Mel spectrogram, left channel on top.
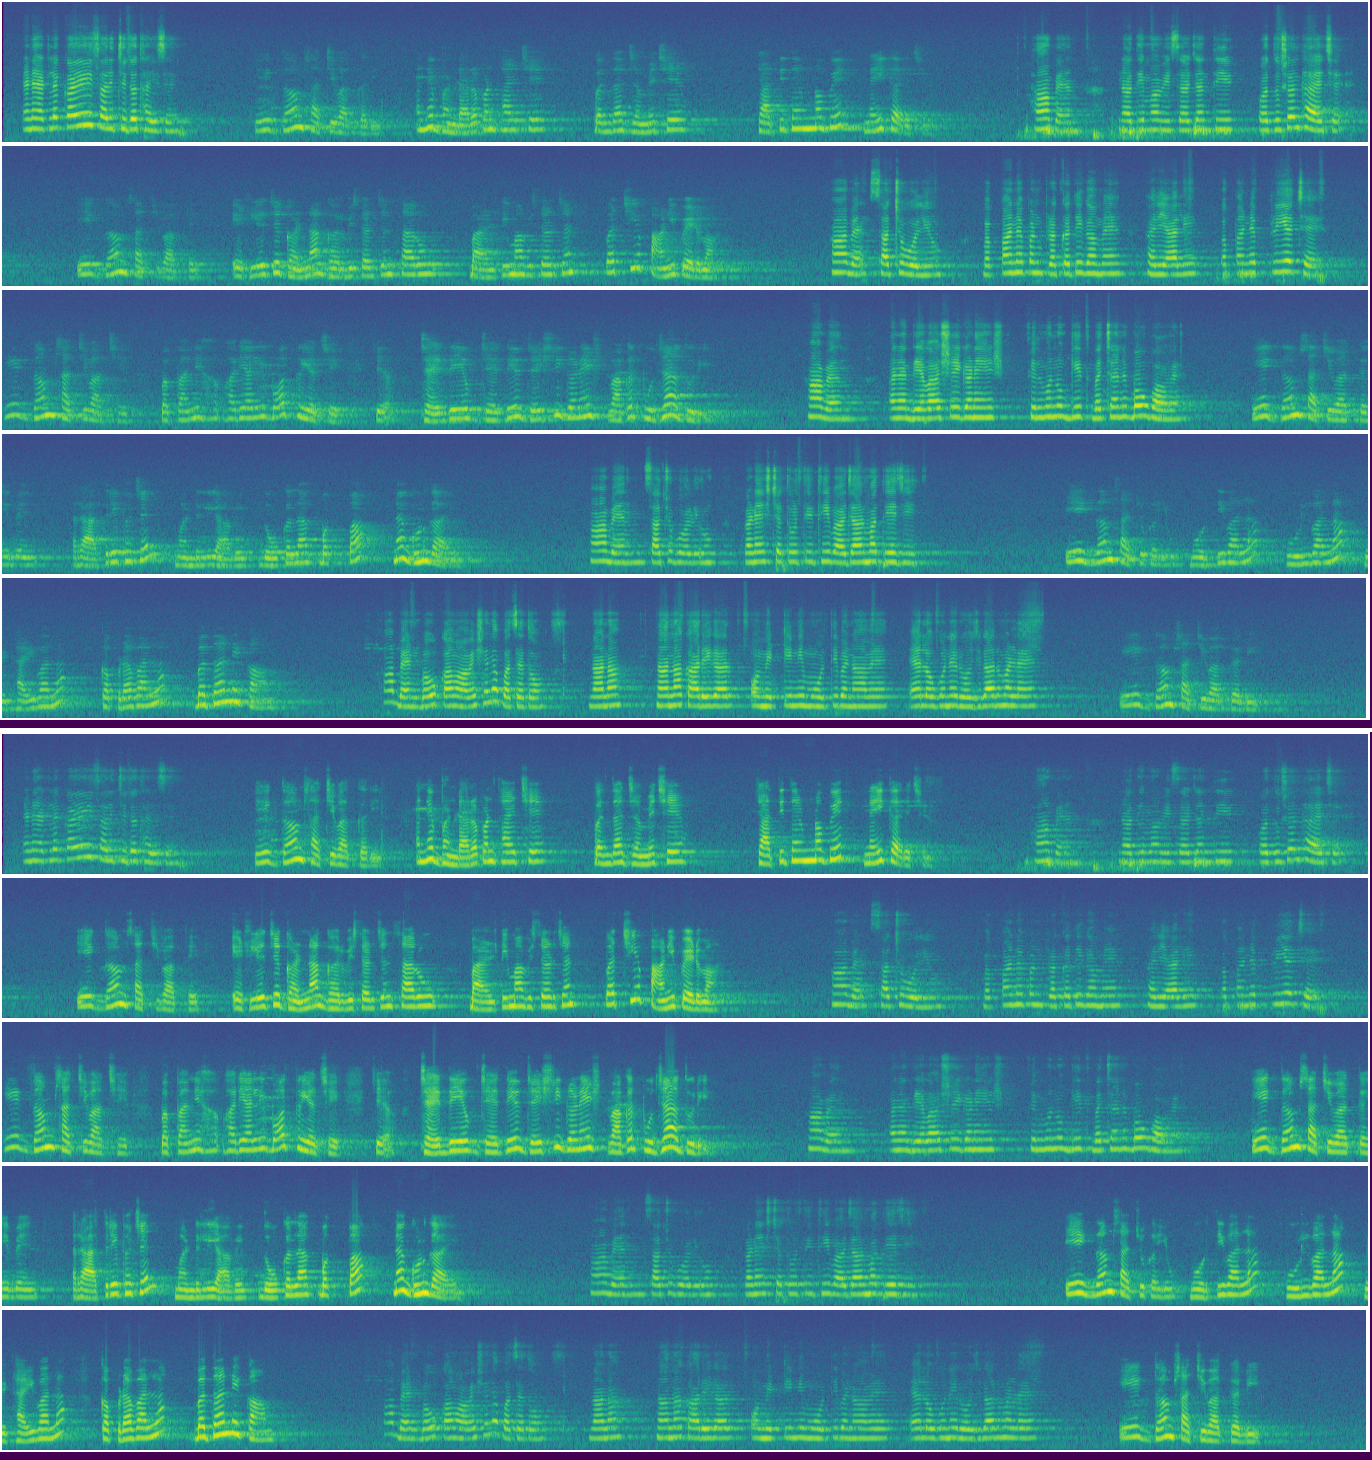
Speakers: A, on the left (about 50°); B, on the right (about 65°).
A: અને એટલે કઈ સારી ચીજો થાય છે.
B: એકદમ સાચી વાત કરી, અને ભંડારો પણ થાય.. છે, બધા જમે છે. જાતિ-ધર્મનો ભેદ નહિ કરે છે.
A: હા બેન, નદીમાં વિસર્જનથી પ્રદૂષણ થાય છે.
B: એકદમ સાચી વાત થઈ, એટલે જ ઘરના ઘર વિસર્જન સારું. બાલ્ટીમાં વિસર્જન પછી પાણી પેડમાં.
A: હા બેન, સાચું બોલ્યું. બપ્પાને પણ પ્રગતિ ગમે, હરિયાળ બપ્પાને પ્રિય છે.
B: એકદમ સાચી વાત છે, બાપાને હરિયાળ બહુ પ્રિય છે. જય દેવ જય દેવ, જય શ્રી ગણેશ. વાઘર પૂજા અધૂરી.
A: હા બેન. અને દેવાશ્રી ગણેશ ફિલ્મનું ગીત બચ્ચાને બહુ ભાવે.
B: એકદમ સાચી વાત કહી, બેન. રાત્રે ભજન મંડળી આવે, દો કલાક બાપ્પા. ના, ગુણ ગાય.
A: હા બેન, સાચું બોલ્યું. ગણેશ ચતુર્થીથી બજારમાં તેજી.
B: એકદમ સાચું કહ્યું, મૂર્તિવાલા, ફૂલવાલા મીઠાઈવાલા. કપડાવાલા, બધાને કામ.
A: હા બેન, બહુ કામ આવે છે ને, પછી તો નાના નાના કારીગર મીટીની મૂર્તિ બનાવે. એ લોકોને રોજગાર મલે.
B: એકદમ સાચી વાત કરી.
